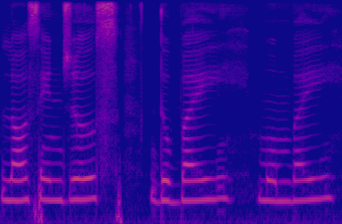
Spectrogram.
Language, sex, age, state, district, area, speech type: Marathi, female, 18-30, Maharashtra, Akola, urban, spontaneous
